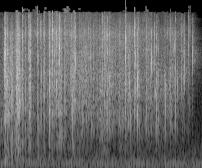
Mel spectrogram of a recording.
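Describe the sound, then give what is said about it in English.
Paper crinkling and tearing as a package of new clothes is opened, a steady stream of crisp rustles and crackles over about two seconds, with no one speaking. “There's a package to your left. Open it up.”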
